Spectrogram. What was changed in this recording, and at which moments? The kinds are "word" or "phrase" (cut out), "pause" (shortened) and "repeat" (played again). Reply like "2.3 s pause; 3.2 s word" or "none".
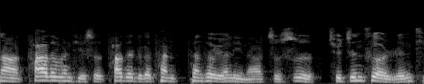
3.2 s pause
